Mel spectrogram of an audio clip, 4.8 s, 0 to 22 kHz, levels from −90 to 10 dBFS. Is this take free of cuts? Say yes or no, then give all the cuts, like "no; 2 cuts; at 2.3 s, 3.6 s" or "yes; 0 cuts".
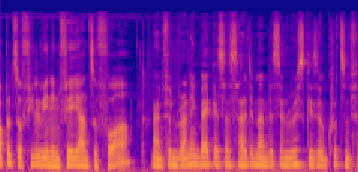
no; 1 cut; at 2.0 s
